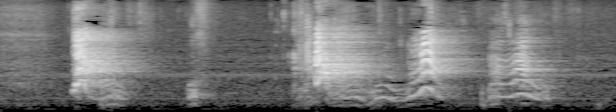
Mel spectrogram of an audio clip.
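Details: Löwchen pup, five months old, pestering a cat to play with a sharp opening bark, a small yip, then three bent, whining barks that rise and fall in pitch in close succession.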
